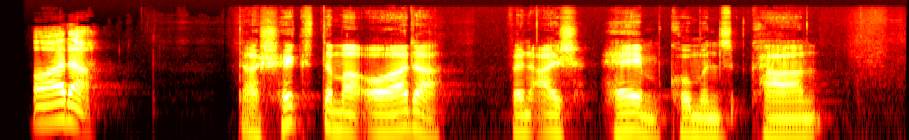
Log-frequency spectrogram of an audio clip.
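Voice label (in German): "oorder", Wittlicher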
